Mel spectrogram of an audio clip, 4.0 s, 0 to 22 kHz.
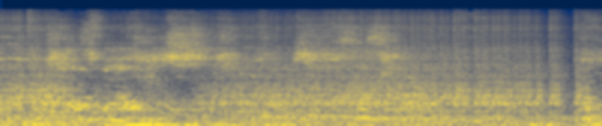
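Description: Schindler 3300 elevator car travelling upward, a steady low hum of the ride heard inside the cab.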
